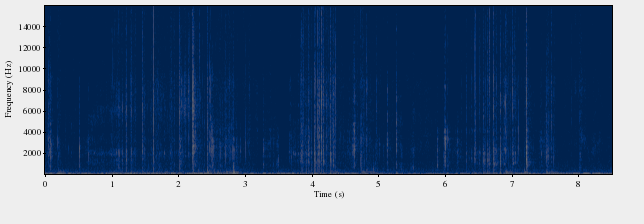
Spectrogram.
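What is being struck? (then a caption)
Bar of soap scraped with a metal blade. A metal utility-knife blade scrapes and shaves thin flakes off the surface of a solid, palm-sized mint-green bar of soap held in the hand. The result is a steady run of quiet, crisp scraping and crunching strokes with bright, brief edges and a soft low rumble underneath.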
